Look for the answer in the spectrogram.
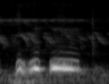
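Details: Spotted dove in breeding mood, Javanese type, a keen singer, utters a mellow two-note coo. A brief wavering note breaks into a sustained, even hoot lasting about half a second.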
